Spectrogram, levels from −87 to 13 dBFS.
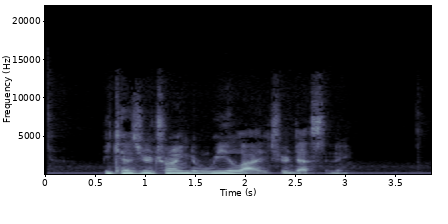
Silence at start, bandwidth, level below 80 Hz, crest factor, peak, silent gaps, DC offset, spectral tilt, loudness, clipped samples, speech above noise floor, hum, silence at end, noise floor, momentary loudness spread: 0.6 s; 11 kHz; -56 dBFS; 16 dB; -8 dBFS; none; under 0.1%; -6.5 dB/octave; -22 LUFS; under 0.1%; 32 dB; none; 0.85 s; -54 dBFS; 13 LU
